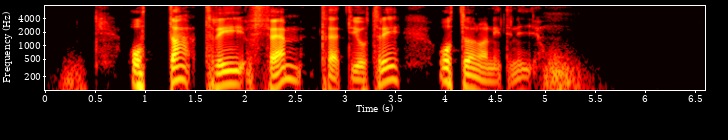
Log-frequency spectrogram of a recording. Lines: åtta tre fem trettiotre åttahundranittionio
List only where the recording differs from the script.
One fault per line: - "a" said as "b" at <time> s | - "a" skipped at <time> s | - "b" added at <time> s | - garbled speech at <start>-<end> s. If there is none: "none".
none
